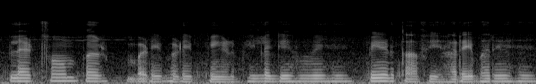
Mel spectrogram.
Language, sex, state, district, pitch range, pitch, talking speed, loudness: Hindi, male, Uttar Pradesh, Hamirpur, 125-145 Hz, 140 Hz, 155 wpm, -27 LUFS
